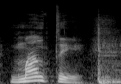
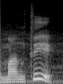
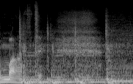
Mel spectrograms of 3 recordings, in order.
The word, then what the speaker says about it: манты: А я советую готовые манты, да-да, я произношу на узбекский манер, потому что я родился и вырос в Узбекистане. Мы говорим манты. Так вот, готовые манты, а не манты, непременно смажьте кусочком сливочного масла.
